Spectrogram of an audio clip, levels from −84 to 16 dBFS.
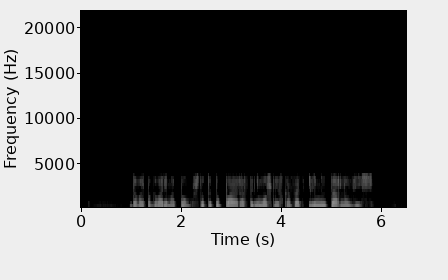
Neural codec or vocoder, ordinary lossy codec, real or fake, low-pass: none; none; real; 3.6 kHz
